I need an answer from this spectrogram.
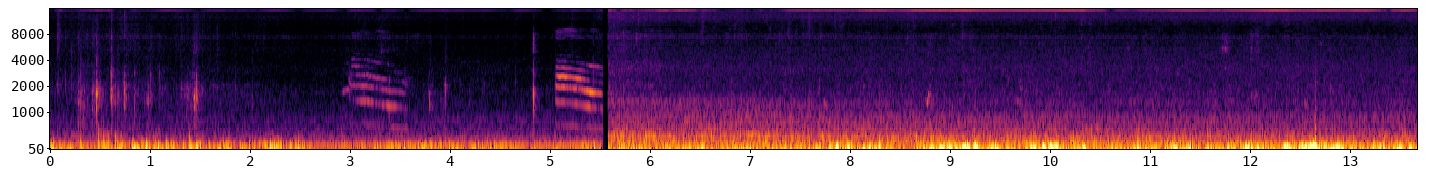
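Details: Stray kitten that cannot live without its mother cat, uttering a few quick high meows in the first seconds before a heavy low rumbling noise takes over.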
